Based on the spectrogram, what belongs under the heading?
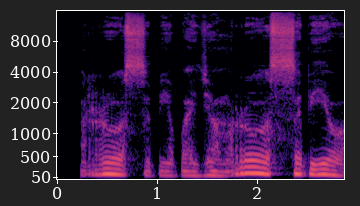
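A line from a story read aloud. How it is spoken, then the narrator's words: Whisper. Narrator (Russian): шептал Алексей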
